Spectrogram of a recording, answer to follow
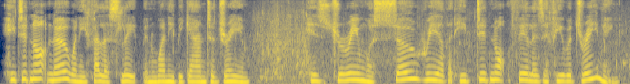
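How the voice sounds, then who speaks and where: A woman giving scripted storybook narration in a measured, reflective way. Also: medium pitch, slight background noise.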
